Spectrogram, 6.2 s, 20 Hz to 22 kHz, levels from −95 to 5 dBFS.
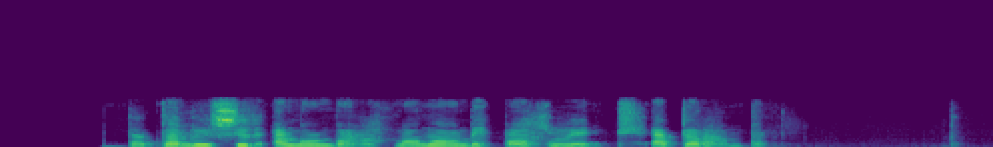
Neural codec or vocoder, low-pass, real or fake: codec, 44.1 kHz, 1.7 kbps, Pupu-Codec; 7.2 kHz; fake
